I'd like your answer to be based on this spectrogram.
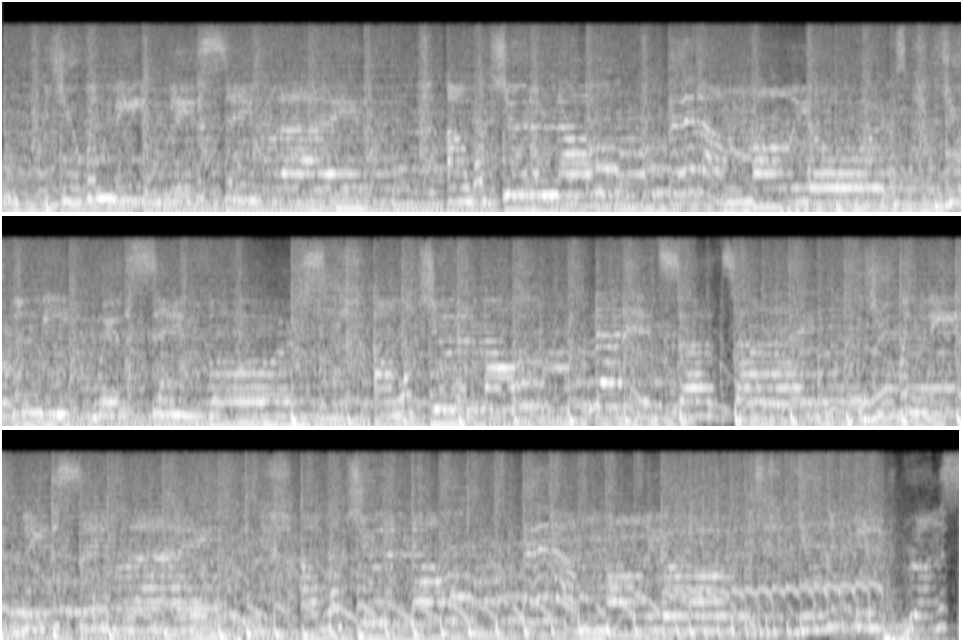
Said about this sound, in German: Deshalb gibt es auch einen gemeinsamen Song, der da heißt ….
